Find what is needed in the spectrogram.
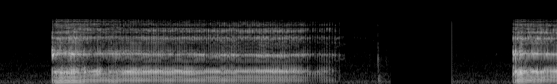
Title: Burping With Tongue Wiggling & Licking Outside Mouth #1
